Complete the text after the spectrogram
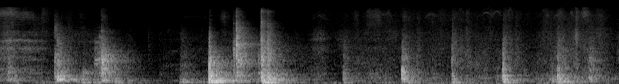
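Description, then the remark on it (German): A refrigerator door, with beer inside, is opened amid a run of soft thuds and knocks, with a few sharper clunks and rattles spaced irregularly over several seconds. Nobody speaks. “erste Blick geht immer in den Kühlschrank.”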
